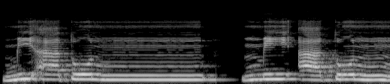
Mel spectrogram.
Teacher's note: کر ادا نہیں کرنا، بغیر کھینچے ادا کریں گے، میاتن میاتن، نہ تو حمزہ کو یہاں پر کھینچ کر ادا کریں گے اور نہ ہی میم کو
